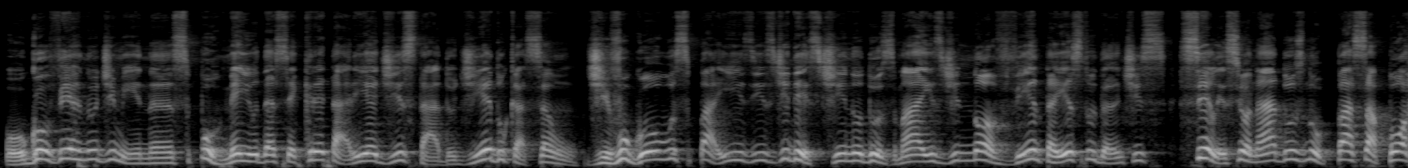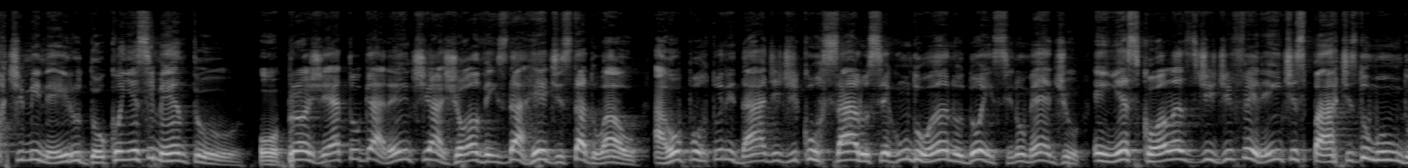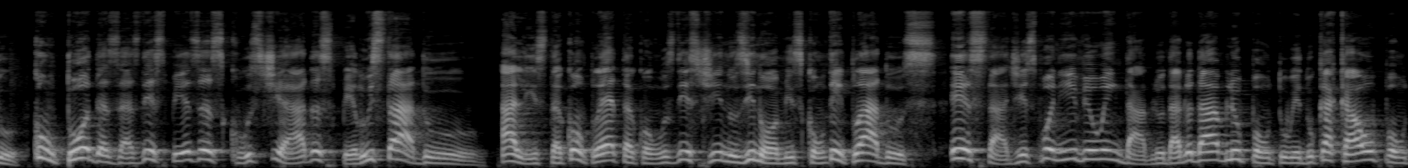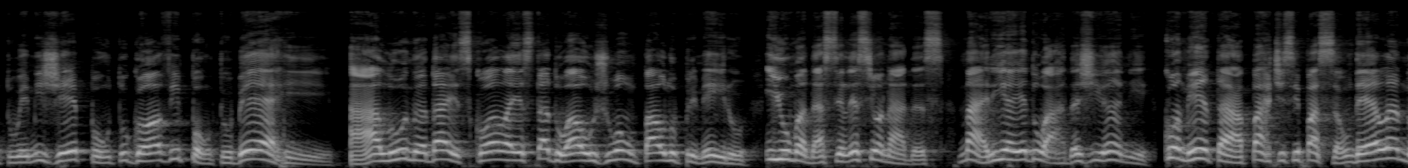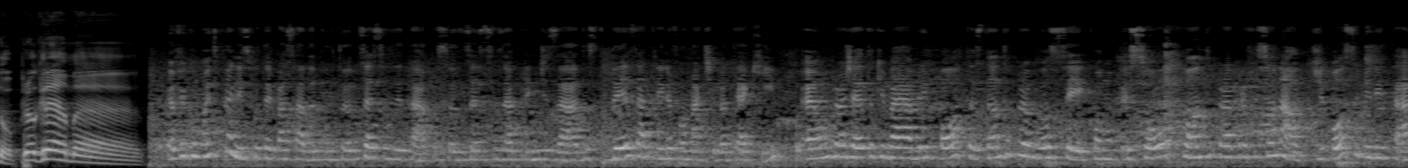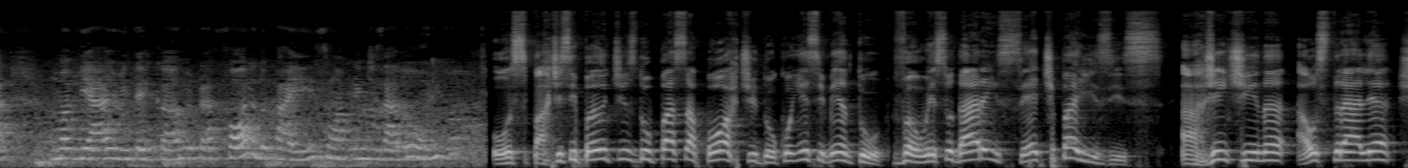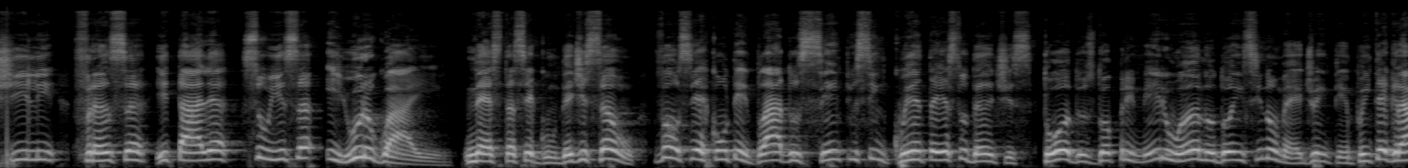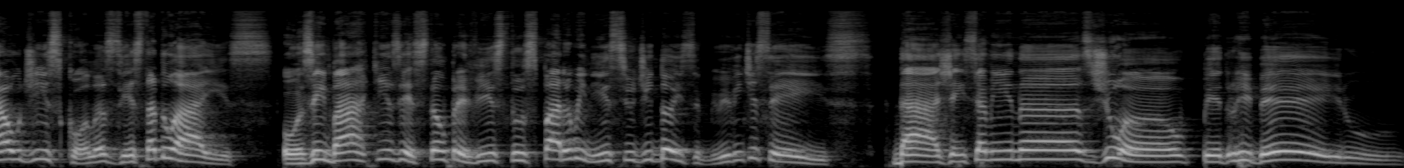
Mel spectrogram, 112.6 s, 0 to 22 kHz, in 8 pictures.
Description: [RÁDIO] Governo do Estado divulga lista de países de destino dos estudantes do Passaporte Mineiro do Conhecimento
Intercâmbio gratuito levará jovens mineiros para três continentes a partir de 2026. Ouça matéria de rádio.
